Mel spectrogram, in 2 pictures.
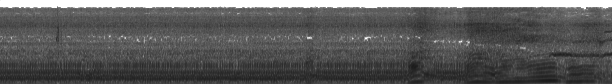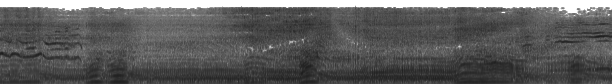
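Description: A small model car engine whines steadily and revs up in bursts.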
